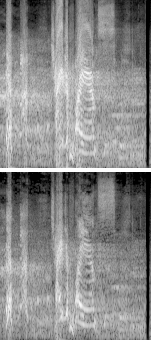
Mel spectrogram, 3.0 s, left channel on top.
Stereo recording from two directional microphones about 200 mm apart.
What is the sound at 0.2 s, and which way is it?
Dog, 40° right (ahead or behind).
